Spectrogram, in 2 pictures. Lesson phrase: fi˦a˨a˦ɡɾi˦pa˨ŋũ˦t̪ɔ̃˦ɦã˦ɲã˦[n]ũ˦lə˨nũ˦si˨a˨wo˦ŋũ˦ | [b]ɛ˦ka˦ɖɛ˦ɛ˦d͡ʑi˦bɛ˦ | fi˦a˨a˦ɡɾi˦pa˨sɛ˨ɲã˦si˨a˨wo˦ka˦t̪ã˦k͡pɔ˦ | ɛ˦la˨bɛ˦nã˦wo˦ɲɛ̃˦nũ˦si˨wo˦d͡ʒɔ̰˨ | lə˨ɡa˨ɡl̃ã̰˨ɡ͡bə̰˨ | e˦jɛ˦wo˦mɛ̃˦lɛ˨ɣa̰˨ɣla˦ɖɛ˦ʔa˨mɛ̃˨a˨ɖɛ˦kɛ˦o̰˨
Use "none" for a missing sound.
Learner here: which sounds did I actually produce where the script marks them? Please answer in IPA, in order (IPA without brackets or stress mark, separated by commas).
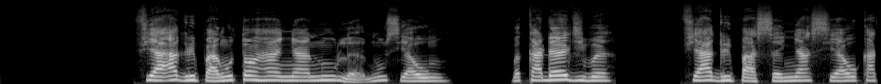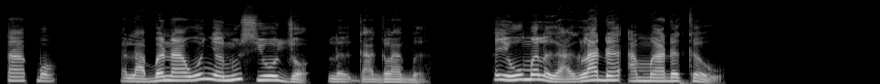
n, b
